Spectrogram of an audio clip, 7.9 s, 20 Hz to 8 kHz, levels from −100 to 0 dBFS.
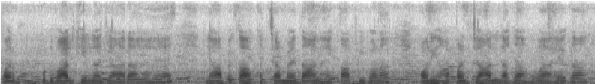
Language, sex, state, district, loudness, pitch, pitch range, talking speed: Hindi, female, Maharashtra, Pune, -29 LUFS, 180 Hz, 170-200 Hz, 150 wpm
